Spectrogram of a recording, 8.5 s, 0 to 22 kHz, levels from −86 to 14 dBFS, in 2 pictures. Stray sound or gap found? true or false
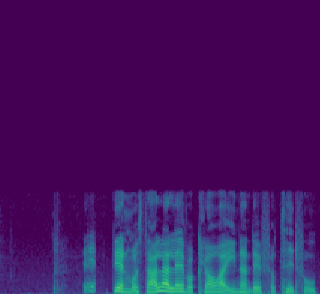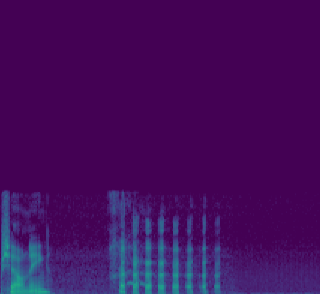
true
